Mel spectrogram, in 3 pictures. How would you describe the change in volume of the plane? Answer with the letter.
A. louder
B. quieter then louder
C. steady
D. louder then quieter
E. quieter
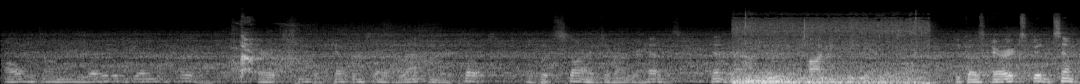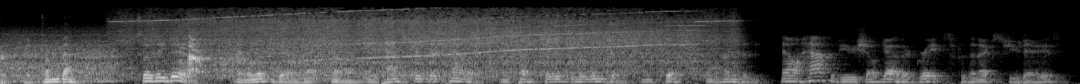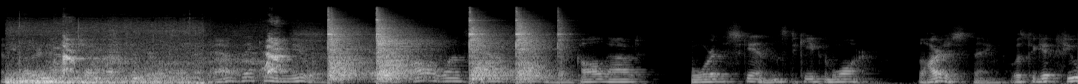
A.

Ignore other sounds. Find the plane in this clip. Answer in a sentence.
You can hear the plane from 0.0 to 18.2 s.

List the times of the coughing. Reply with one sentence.
The coughing can't be heard in this clip.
